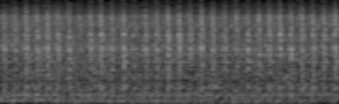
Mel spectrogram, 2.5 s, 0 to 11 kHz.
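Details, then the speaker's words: Honda Click 125 scooter (odometer reads about 2,480, speedometer faulty) idling cold with a fast, constant metallic rattle. Another mechanic blamed a bearing, but the cause is the cam chain tensioner, which is being replaced. "Pero ito tuloy-tuloy siya pagka malamig. Yan. Ngayon yung ganitong scenaryo mga ka-ride alam ko na kaagad kung ano yung problema nito."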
